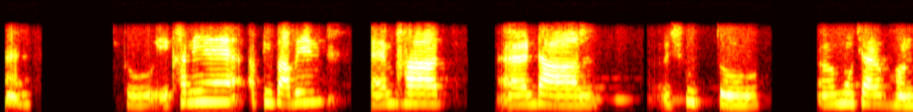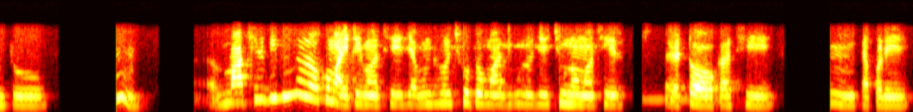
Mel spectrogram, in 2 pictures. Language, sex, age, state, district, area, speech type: Bengali, female, 30-45, West Bengal, Darjeeling, urban, conversation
